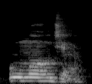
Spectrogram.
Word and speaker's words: Umoja: in our language english unity unity would you spell that for the community please the listening community okay very good mojo mojo u m o j a um that is the first principle umoja now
